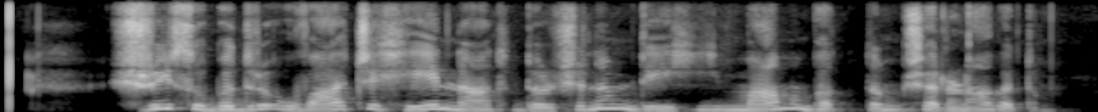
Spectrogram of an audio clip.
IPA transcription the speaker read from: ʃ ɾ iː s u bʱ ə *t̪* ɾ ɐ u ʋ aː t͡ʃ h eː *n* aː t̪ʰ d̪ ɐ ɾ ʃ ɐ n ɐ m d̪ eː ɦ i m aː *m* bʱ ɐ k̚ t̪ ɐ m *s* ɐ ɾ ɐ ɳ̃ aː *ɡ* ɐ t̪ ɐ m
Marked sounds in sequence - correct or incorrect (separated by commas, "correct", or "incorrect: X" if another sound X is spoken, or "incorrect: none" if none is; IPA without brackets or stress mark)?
incorrect: d̪, correct, correct, incorrect: ʃ, correct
